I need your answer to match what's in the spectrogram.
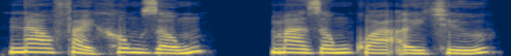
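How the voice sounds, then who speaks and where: A woman's voice: mid-range voice, normal speed, darkish tone, dry recording, studio quality, close to an everyday voice. Storybook role: woman reading a deferential, earnest young guard. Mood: respectful. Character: loyal young male guard, earnest and respectful.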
